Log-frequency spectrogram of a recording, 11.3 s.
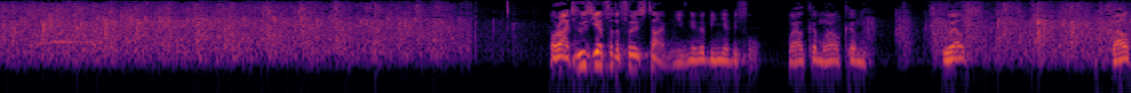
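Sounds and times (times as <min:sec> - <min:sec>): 
congregation applauding at an evening church meeting: 0:00.0 - 0:05.2, 0:08.6 - 0:11.3
speech: 0:05.5 - 0:08.8, 0:09.4 - 0:09.9, 0:11.1 - 0:11.3.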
